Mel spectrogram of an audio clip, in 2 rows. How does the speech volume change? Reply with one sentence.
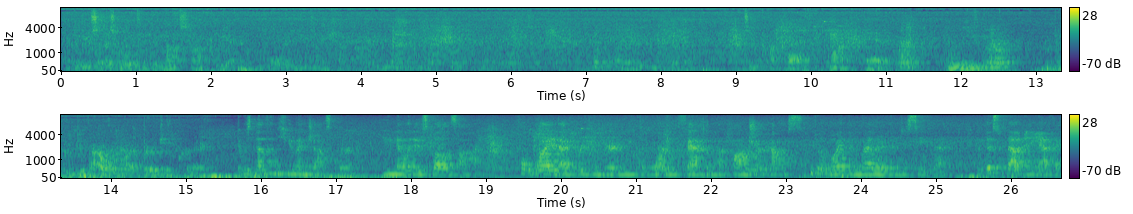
The loudness of the speech goes up.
